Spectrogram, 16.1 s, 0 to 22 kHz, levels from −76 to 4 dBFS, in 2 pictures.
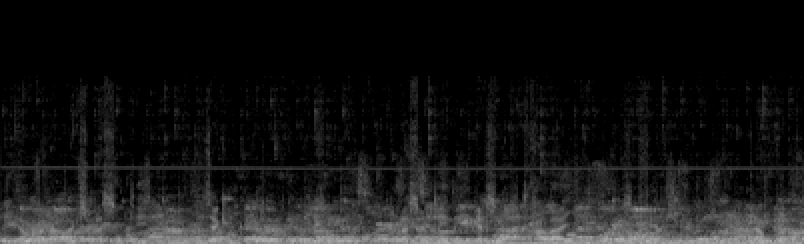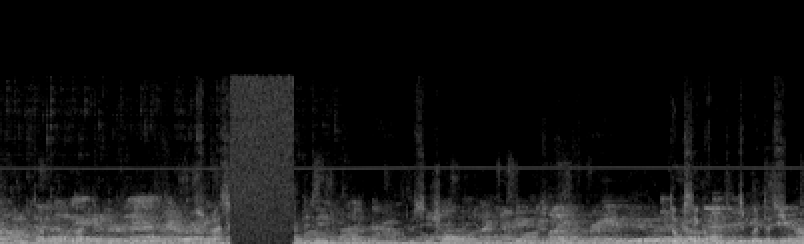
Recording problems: chatter from many people; very loud; throughout; 5 dB above the speech
low rumble; noticeable; from 4 s on; 10 dB below the speech
high-pitched whine; faint; throughout; 7 kHz, 25 dB below the speech
rain or running water; faint; throughout; 20 dB below the speech
audio cutting out; filled with static; at 10 s for 0.5 s

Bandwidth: 15 kHz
